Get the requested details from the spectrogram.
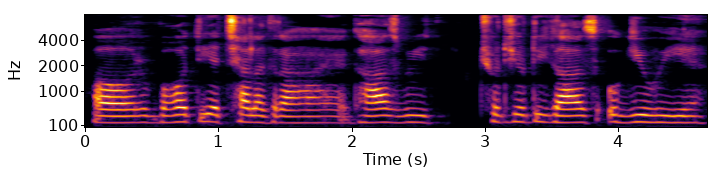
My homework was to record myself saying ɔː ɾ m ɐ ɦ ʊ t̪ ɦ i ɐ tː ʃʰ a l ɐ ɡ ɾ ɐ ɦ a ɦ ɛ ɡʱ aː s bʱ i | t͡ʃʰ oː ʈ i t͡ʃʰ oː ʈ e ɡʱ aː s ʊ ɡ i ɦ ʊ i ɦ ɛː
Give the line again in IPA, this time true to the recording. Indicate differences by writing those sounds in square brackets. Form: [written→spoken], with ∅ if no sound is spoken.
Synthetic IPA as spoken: ɔː ɾ [m→b] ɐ ɦ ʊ t̪ ɦ i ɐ tː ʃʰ a l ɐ ɡ ɾ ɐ ɦ a ɦ ɛ ɡʱ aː s bʱ i | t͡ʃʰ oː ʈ i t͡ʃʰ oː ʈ [e→i] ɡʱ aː s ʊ ɡ i ɦ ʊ i ɦ ɛː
